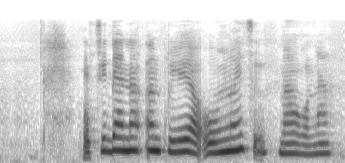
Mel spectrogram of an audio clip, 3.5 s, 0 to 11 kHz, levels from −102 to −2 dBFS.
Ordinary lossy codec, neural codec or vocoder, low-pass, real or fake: none; codec, 16 kHz, 1 kbps, FunCodec, trained on Chinese and English, 50 frames a second; 7.2 kHz; fake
